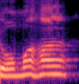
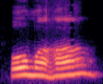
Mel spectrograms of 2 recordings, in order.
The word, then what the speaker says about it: Omaha: See, Omaha, the name of the city rhymes with Om, Omaha in Nebraska.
